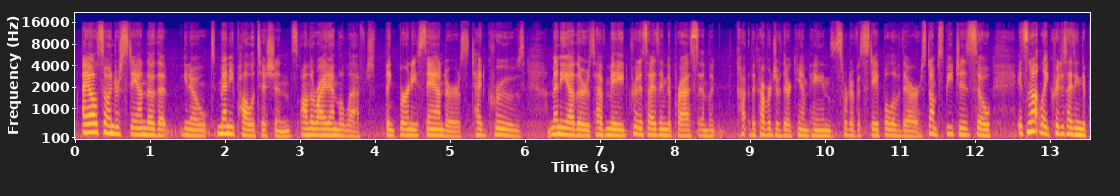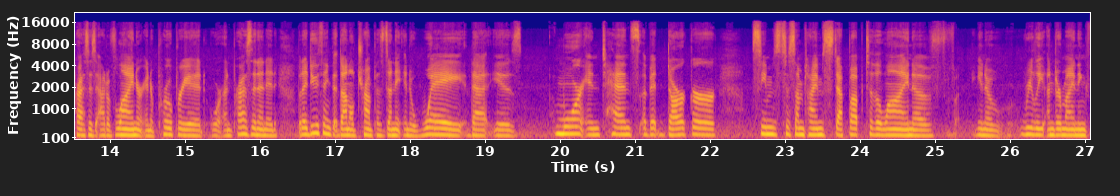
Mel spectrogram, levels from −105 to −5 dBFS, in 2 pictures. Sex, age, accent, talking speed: female, 30-49, American, 200 wpm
